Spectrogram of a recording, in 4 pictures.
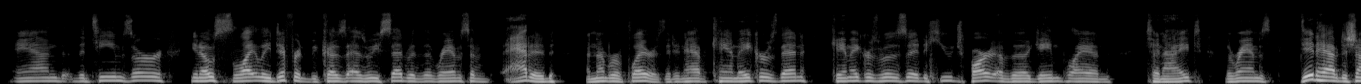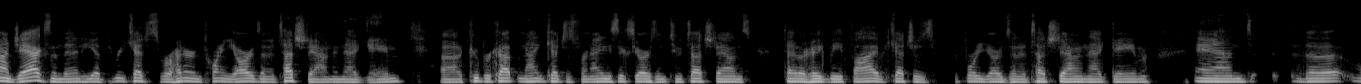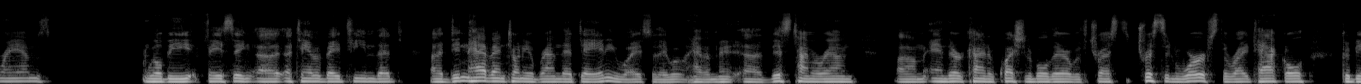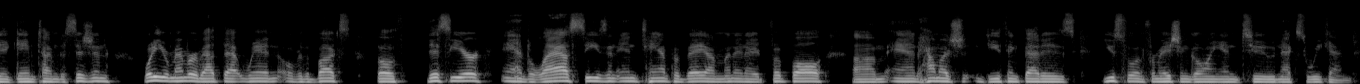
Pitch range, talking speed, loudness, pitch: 125-145 Hz, 185 wpm, -28 LUFS, 135 Hz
